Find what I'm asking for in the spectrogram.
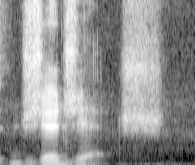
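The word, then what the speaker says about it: Žižić: Apparently, which I didn't realize, his name is, I guess, pronounced Jijic. Eagle did a whole Jijic breakdown of it. Said the Z's are supposed to be pronounced like J's, like Jefferson.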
